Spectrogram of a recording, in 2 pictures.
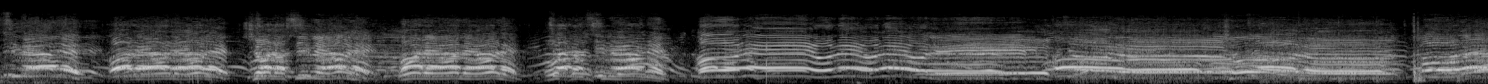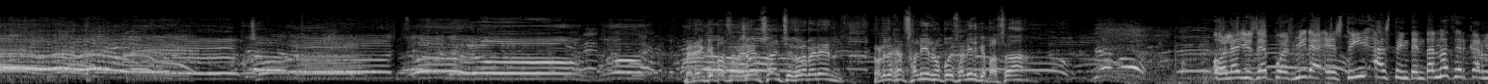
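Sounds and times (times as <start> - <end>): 
many football fans singing together in unison: 0.0 - 22.5
crowd of Argentina football fans chanting rhythmically: 0.0 - 28.3
speech: 22.7 - 25.4, 27.1 - 29.7.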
